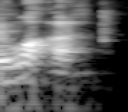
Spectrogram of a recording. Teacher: The word water, they don't say the T or the R. They just say water.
